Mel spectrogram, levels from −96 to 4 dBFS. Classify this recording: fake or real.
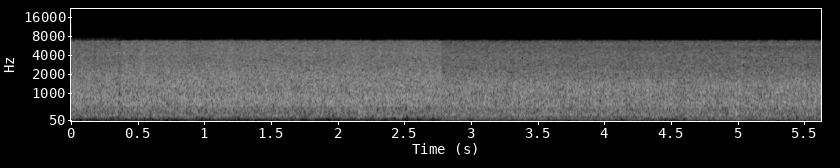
real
